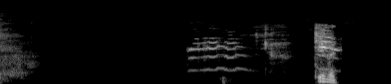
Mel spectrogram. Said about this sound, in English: Yeah, so like I'm in my chair, right? And she comes over in front of me and she starts meowing.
